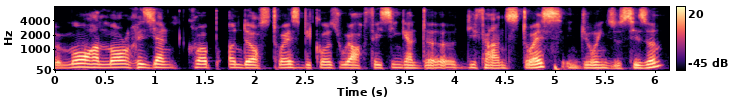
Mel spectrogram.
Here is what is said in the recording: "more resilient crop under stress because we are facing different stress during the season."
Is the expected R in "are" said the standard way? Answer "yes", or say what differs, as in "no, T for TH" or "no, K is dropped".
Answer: yes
